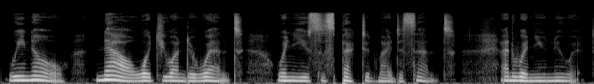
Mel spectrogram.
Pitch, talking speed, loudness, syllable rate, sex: 165 Hz, 160 wpm, -20 LUFS, 4.4 syllables/s, female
